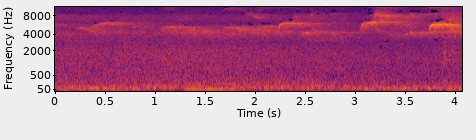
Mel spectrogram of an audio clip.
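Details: Pallid swifts flying over downtown Thessaloniki, Greece, on 20 July 2023, giving thin, high, buzzy screams in several short bursts over four seconds, above a steady low rumble of city traffic.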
